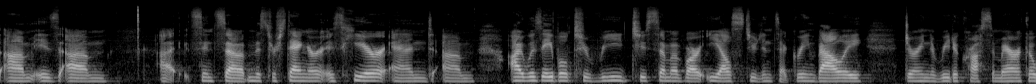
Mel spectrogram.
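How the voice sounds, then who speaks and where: Low-voiced woman speaking with many fillers. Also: fairly bright tone. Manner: halting, many fillers and restarts. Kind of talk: remarks at a school board meeting. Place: meeting room.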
